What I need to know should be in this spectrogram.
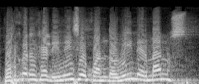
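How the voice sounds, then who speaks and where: Man, pastor, sermon, high voice, rhetorical questions, emphatic delivery. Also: quick pace, slight background noise, low-quality recording. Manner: addresses the congregation as brothers, with constant rhetorical questions; emphatic, with shifting pitch and loudness.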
